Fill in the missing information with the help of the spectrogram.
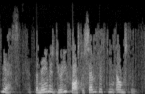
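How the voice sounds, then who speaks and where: Actress as an eager teen girl, high and bubbly, earnest; dull old radio sound. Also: brisk, lightly acted. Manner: earnest, excitable, wheedling. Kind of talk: 1940s radio acting.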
